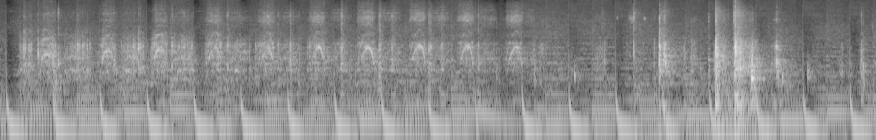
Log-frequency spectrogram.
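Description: Hacksaw cutting through a thin plastic shower-mirror sheet in repeated back-and-forth strokes. Near the end come a few sharp cracks as the brittle plastic splits along the cut. Background music plays throughout.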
